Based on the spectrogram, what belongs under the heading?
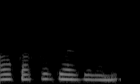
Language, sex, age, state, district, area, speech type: Assamese, female, 18-30, Assam, Dibrugarh, rural, conversation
